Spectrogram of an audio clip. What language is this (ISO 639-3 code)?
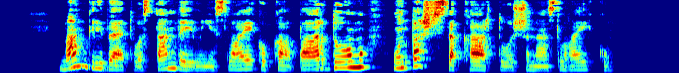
lav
